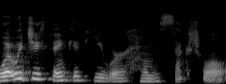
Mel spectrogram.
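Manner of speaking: very gentle, soft tone. Recalling what a spiritual director once asked them, retelling a very gentle voice. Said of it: "in a very gentle voice".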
